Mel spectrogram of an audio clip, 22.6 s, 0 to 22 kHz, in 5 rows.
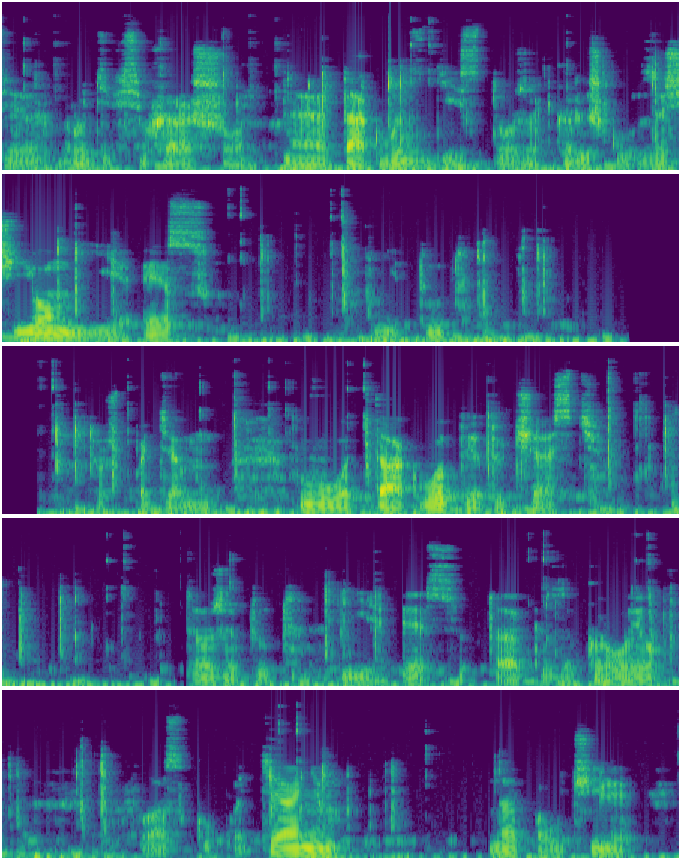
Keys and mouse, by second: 0.3 middle drag, 0.7 middle click, 1.6 shift+middle drag, 9.6 Tab, 10.8 shift+middle click, 12.3 KP_1, 14.7 middle click, 15.7 e, 17.7 right click, 18.6 ctrl+b, 20.5 Tab, 20.8 middle drag.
